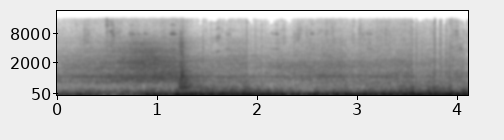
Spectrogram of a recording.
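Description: Wind buffeting the microphone outdoors: a loud, uneven low rumble that picks up just under a second in, with a single short click about a second in.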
